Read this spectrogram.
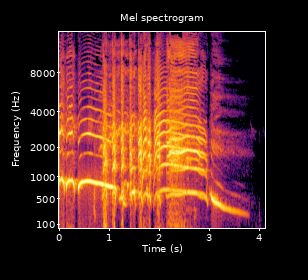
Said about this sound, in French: d'autres encore qui voulaient simplement sauter partout en poussant des cris bizarres.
